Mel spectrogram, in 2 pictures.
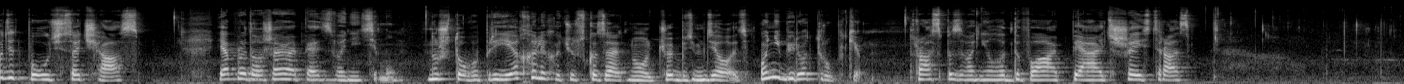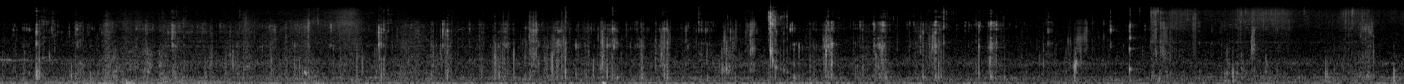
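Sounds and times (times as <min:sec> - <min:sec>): wet chewing with mouth clicks: 0:12.1 - 0:28.0.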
